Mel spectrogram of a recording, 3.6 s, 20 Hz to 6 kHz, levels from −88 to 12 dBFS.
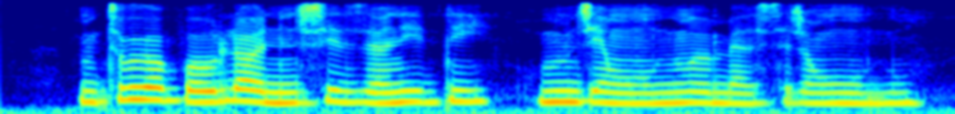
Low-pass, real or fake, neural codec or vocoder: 5.4 kHz; fake; autoencoder, 22.05 kHz, a latent of 192 numbers a frame, VITS, trained on many speakers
